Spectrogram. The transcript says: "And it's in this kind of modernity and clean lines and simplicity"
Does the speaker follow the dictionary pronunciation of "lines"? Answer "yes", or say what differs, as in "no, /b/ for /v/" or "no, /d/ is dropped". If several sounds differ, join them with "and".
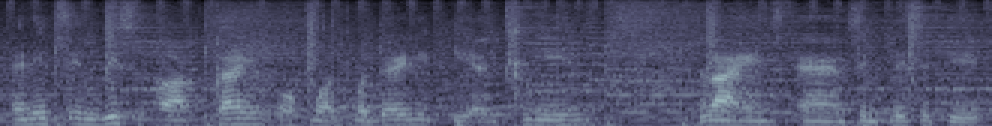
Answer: no, /s/ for /z/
